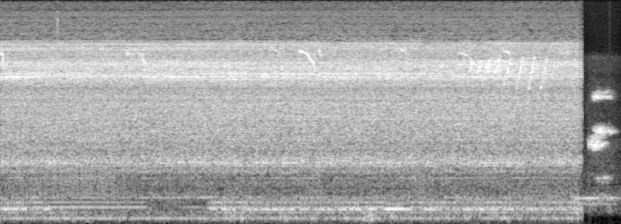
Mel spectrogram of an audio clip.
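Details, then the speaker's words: Small cooling fans fitted in an auto rickshaw spinning fast: steady, even airy whir over a low constant hum, no rattles or ticks; running normally. "ఆటోలో పెట్టిన ఫ్యాన్లు చూడండి ఎంత స్పీడ్గా తిరుగుతున్నాయో."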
